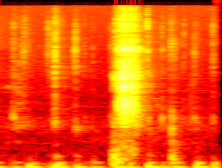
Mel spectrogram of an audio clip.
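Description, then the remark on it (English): Rapid, steady keyboard typing with crisp key clicks in a quick irregular rhythm, moderately loud, with one brief louder clatter midway; no one speaks. “Sounds of typing and clicking.”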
